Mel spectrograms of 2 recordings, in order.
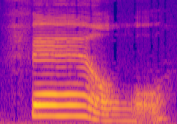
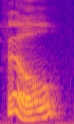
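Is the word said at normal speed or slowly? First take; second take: slowly; normal. First: The word is said slowly, drawn out. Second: The word is said at normal speed.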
